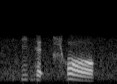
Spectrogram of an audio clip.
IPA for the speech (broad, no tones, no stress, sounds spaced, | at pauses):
ʔ i ɡ ɛ ʔ t͡ɕʰ ɔ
